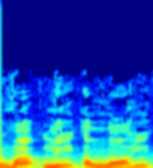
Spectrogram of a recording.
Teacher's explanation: اللہ کی حرف لام کو یا باریک پڑھیں گے اس لیے کہ ما قبل حرف کے نیچے زیر ہے، زبر یا پیش ہو تو پر پڑھتے ہیں، زیر ہو تو باریک پڑھتے ہیں۔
